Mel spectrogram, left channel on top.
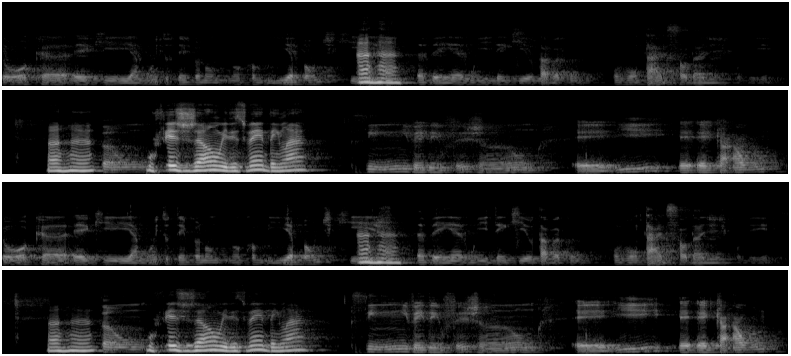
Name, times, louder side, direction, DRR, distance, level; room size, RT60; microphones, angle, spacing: voice 1, 0.0-5.8 6.1-7.7 8.0-8.3 8.9-9.3 11.4-15.5, right 2 dB, 40° right, 4.3 m, -40 dB
voice 2, 3.5-4.0 8.3-8.9 9.3-11.0, left 2 dB, 85° left, 1.2 m, -24 dB
27.5 x 24.5 x 8.6 m
head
